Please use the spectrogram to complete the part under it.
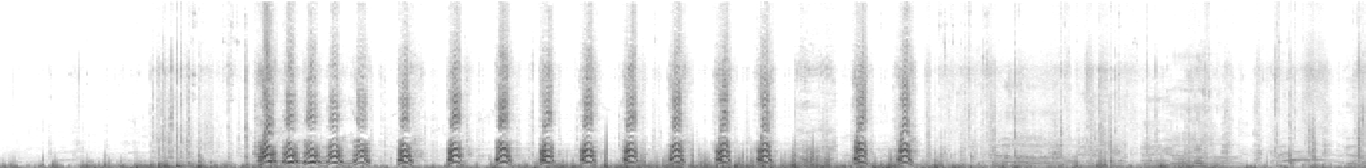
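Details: Belgian Malinois during tower hold training, in slow motion: a steady series of about a dozen sharp, evenly spaced barks over several seconds, then fading into low background rumble and shuffling.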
